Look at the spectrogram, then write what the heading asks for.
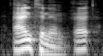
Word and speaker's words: antonym: Anonym means antonym. Uh opposite word. You mean are you supposed to pronounce a T? Antonym. Yes. 100%. Yeah. Yeah. Pronounce the T. No. Yeah. Yeah. Antym.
